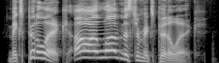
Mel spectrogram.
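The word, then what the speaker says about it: Mxyzptlk: Mix Pitilik.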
